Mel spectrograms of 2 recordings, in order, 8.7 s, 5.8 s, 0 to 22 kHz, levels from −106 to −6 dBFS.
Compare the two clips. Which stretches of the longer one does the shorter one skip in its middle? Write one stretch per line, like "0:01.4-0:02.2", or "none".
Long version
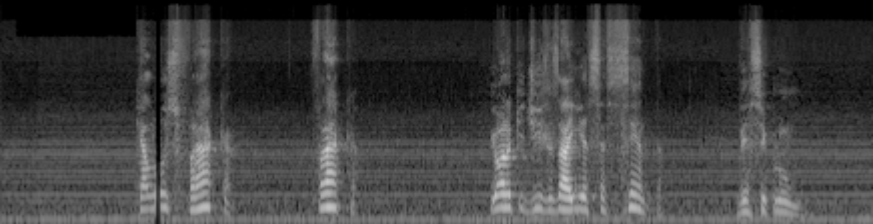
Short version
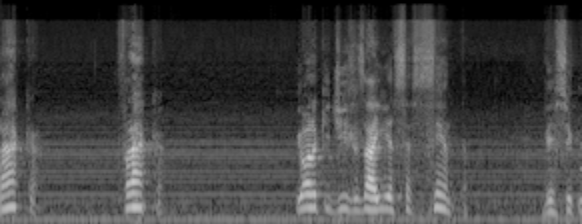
none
